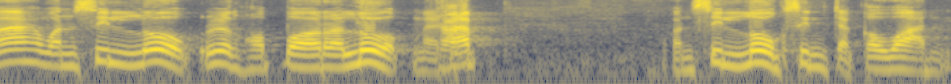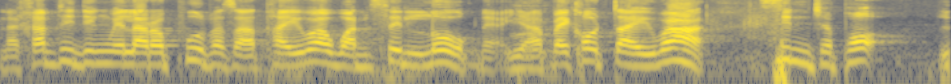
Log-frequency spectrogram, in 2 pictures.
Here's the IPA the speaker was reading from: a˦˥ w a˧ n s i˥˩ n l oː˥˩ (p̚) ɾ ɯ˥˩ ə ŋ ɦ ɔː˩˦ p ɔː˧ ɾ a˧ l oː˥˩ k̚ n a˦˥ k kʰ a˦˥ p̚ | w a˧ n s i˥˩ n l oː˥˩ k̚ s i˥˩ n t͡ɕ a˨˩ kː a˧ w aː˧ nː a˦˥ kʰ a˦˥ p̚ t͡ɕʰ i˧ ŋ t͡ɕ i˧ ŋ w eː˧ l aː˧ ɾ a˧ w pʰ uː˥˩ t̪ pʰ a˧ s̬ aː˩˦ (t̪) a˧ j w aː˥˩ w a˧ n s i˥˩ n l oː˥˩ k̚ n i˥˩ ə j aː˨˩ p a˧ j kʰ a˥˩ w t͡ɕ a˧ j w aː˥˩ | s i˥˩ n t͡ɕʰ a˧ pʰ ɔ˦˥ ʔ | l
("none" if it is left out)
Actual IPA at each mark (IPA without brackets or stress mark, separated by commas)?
k̚, t̪ʰ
